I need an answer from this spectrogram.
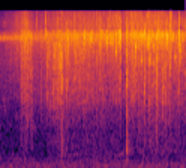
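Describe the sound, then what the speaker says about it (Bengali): Bay leaf, dry chilli and cumin hit hot oil left from frying fish, setting off a sharp crackling sizzle with quick pops that swells after a brief quieter start. "মাছ ভাজা তেলে ফোড়ন দেবো, তেজপাতা, শুকনো লঙ্কা,"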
